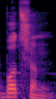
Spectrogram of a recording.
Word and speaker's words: বচন: উদাহরণ হিসেবে দেখো বচন, বোচন, হ্যাঁ এইখানে কিন্তু ও আছে, বোচন।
